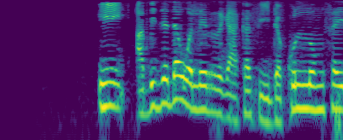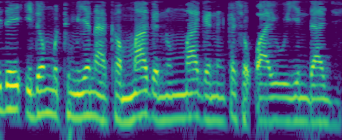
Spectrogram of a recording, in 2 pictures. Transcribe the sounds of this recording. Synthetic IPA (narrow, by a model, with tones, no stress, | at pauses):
ʔɪ˦ʔa˨bɪ˦d͡ʒe˦dɐ˦wɐ˨lɪ˦rɽɪ˦ɡaː˨kɐ˦ɸiː˨da˨kʷʊ˦lːʊ˦msa˦jda˦jʔɪ˨dɐ˦mːʊ˨tʊ˦˨mjɐ˦naː˨kɐ˦˨mːaː˦ɡɐ˨nɪ˦mːaː˦ɡɐ˨nɪ˦ŋkɐ˦ʃe˨kʷʼaː˦joː˦jɪ˦ndaː˦d͡ʒiː˨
